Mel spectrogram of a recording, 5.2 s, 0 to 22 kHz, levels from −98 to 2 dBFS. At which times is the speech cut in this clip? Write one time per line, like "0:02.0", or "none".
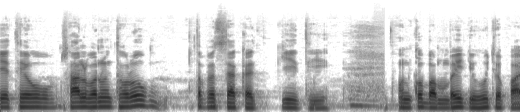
0:03.8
